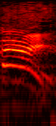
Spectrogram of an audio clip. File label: "hey", voice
